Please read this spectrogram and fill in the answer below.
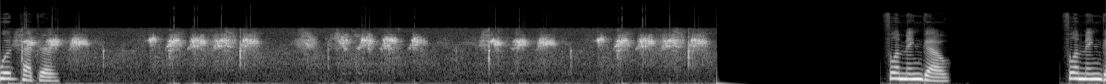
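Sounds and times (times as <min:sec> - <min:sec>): woodpecker calling: 0:00.0 - 0:07.2.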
